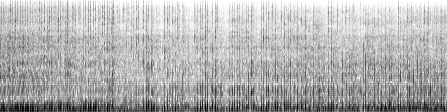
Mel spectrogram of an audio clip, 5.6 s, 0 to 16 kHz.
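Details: 1976 Harley XLCH Ironhead at rest: V-twin lopes along at idle with steady even beat, no stumbles; idle sounds healthy, though it misfires a lot when ridden.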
